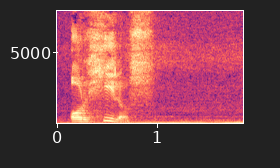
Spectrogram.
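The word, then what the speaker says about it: ὀργίλος: La palabra iracundo en el griego, quiero que lo anote, es orgilos. Orgilos, se escribe O-R-G-I-L-O-S.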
